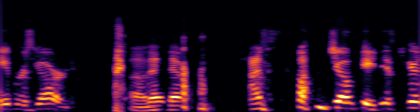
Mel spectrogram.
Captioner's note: laugh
